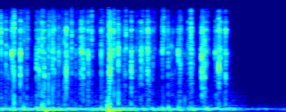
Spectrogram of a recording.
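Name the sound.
mechanical keyboard typing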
